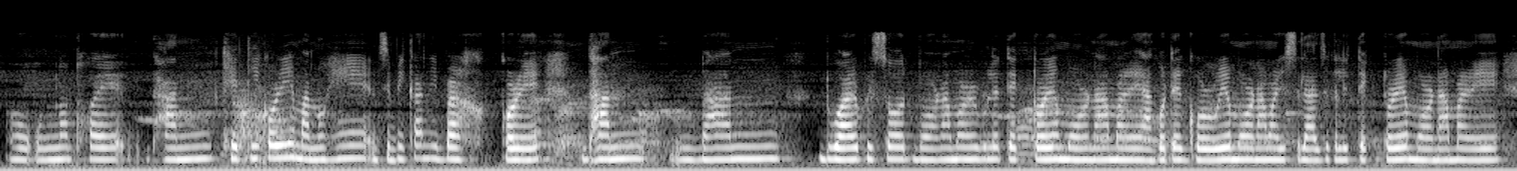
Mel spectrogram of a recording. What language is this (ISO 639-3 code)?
asm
